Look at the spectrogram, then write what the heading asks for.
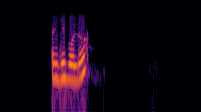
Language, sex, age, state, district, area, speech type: Dogri, female, 18-30, Jammu and Kashmir, Reasi, urban, conversation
